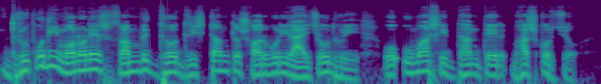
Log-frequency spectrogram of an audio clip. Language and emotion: Bengali, neutral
